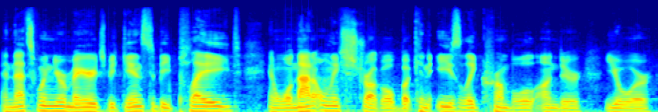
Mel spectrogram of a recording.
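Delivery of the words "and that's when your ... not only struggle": normal talking voice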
